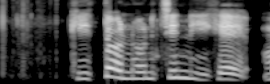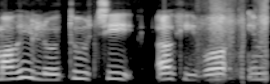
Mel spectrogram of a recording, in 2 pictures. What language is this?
Kalenjin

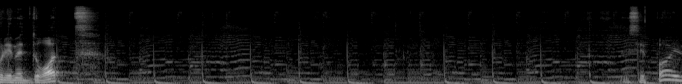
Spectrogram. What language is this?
French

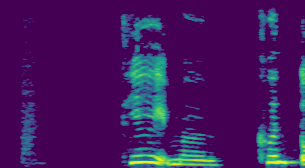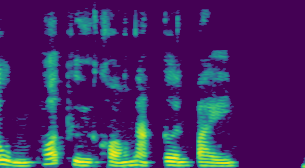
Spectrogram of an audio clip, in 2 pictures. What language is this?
Thai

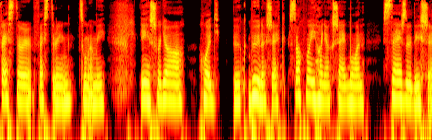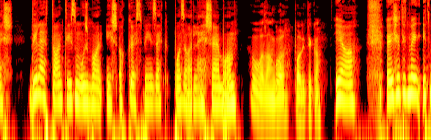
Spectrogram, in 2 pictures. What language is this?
Hungarian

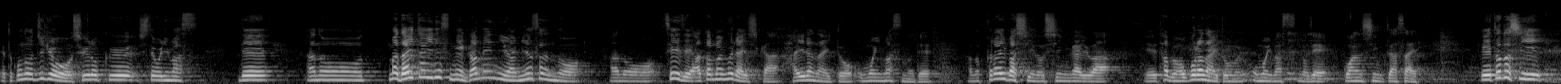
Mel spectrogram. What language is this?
Japanese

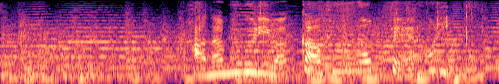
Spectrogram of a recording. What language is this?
Japanese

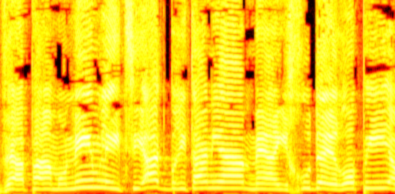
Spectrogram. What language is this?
Hebrew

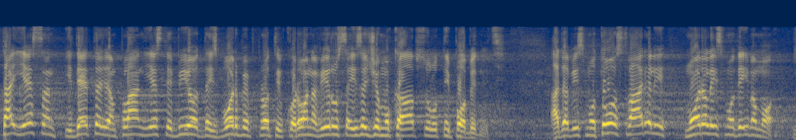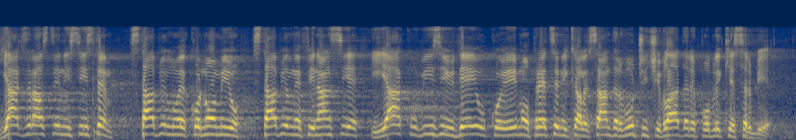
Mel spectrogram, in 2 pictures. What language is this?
Serbian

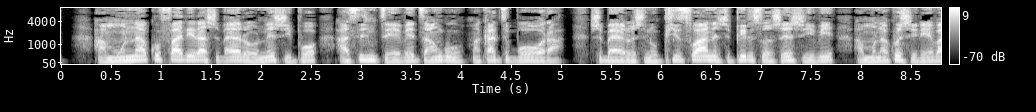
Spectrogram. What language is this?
Shona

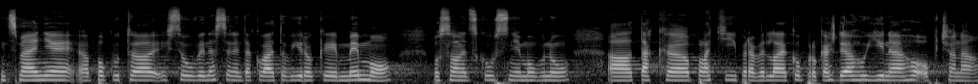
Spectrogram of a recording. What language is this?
Czech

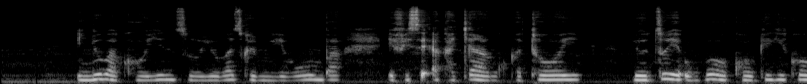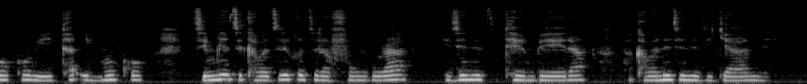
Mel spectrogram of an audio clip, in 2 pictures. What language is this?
Rundi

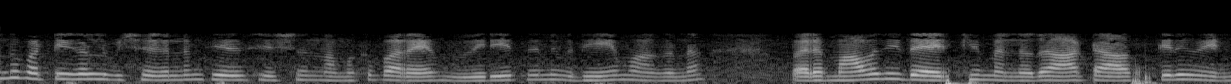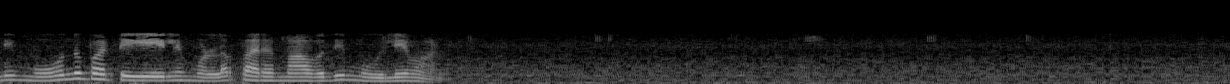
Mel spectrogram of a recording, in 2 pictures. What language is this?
Malayalam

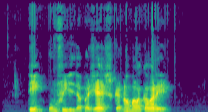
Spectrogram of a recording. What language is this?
Catalan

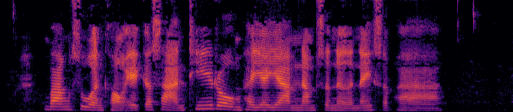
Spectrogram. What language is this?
Thai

